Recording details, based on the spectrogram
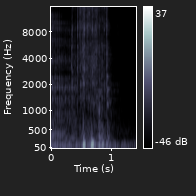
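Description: Sewing machine stitching a doormat made from old t-shirts, a quick close mechanical whir with a few rhythmic needle thumps that slows and stops.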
